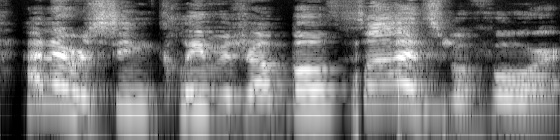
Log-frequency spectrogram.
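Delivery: very high, very loud sudden blurt. Retelling what a man said, imitating someone talking very loudly. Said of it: "he goes very loudly".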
